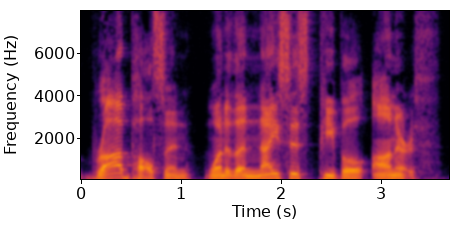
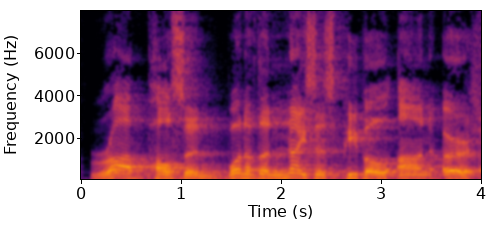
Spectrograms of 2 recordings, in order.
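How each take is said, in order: First: It is said plainly, with no echo effect. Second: It is said with a dramatic echoing effect.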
